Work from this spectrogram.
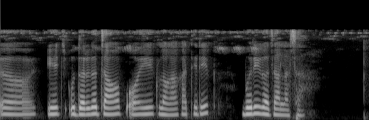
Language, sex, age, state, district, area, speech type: Goan Konkani, female, 30-45, Goa, Canacona, rural, spontaneous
